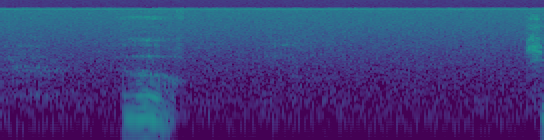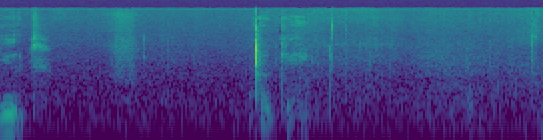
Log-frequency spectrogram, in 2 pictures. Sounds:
speech

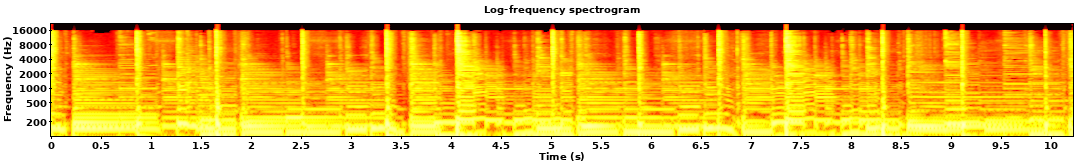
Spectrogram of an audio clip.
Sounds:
music

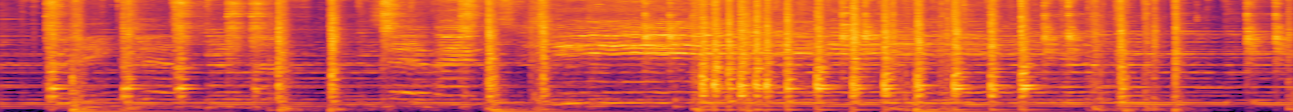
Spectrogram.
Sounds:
music

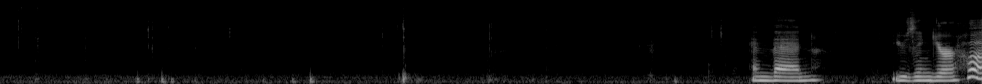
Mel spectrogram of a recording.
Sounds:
speech
inside a small room

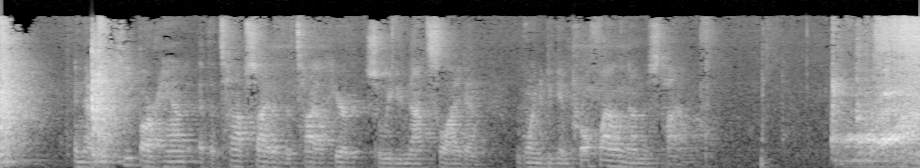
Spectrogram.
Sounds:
speech

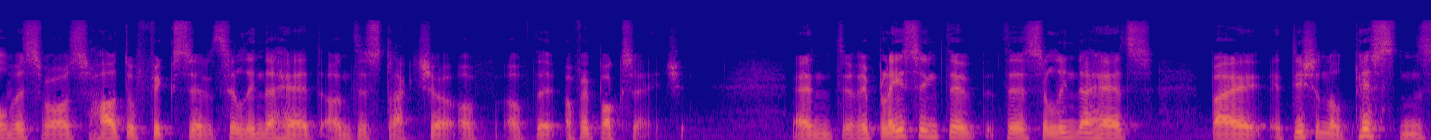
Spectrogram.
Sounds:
speech

